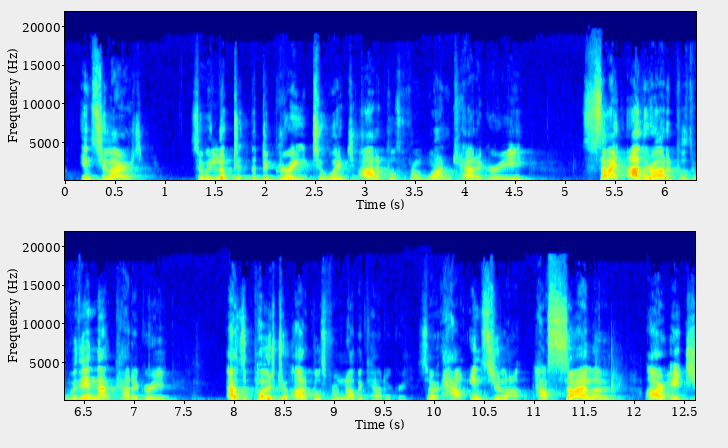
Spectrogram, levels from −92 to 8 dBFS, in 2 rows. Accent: Australian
